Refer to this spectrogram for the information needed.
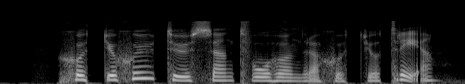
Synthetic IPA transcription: ɧɵt̪ːɪʊɧʉ̟ːt̪ʰʉ̟ːsənt̪ʰv̥oːɦɵnd̪ɾa̰ɧɵt̪ʰːɪʊt̪ʰɾḛː

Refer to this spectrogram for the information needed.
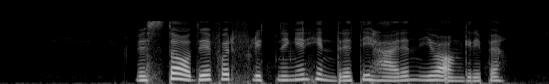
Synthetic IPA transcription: ʋeːst̪ɑːd̪ɪəfɔɾflʏt̪nɪŋəɾhɪnd̪ɾət̪̚d̪iːhæːɾəniːoːʔɑ̰ŋɡɾiːpə

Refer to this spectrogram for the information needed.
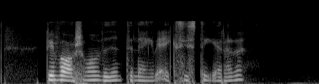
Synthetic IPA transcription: d̪̥ɛvaʂɔmɔmvɪɪnt̪əlɛŋɾə̰ɛksɪst̪ḛːɾad̪ə

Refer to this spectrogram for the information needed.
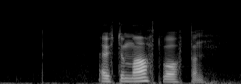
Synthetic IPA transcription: ʔɑʉt̪ʊmɑːt̪ʋoːpən

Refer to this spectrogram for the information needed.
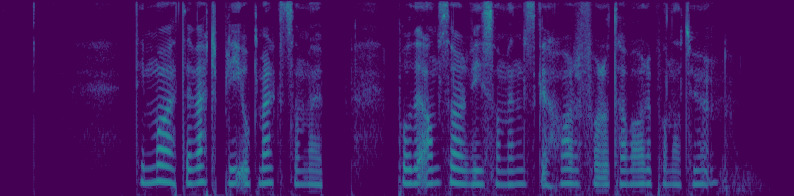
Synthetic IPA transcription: d̪̥iːmoːɛt̪ʰəʋæʈbliːʔʊpmæɾksɔmə | b̥ʰoːd̪ə̰ːʔɑnsʋɑːɾʋiːsɔmmɛnəskəɾhɑːɾfɔɾoːt̪ʰɑːʋɑːɾəpʰoːnɑt̪ʰʉːəɳ

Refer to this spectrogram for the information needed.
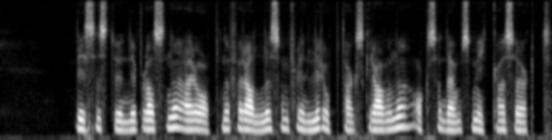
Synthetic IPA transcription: d̪ɪsəst̪ʉd̪jəpʰɽɑsənəæːɾoːpnəfɔɾɑlːəsɔmfɽɪnləɾʊpd̪ɑːɡsɡɾɑːʋənəɔ̰ɡ̥sɔd̪ɛmsɔmɪkːəhɑʂøːkt̪

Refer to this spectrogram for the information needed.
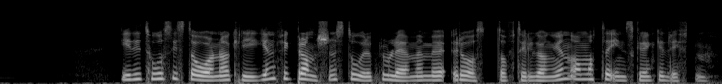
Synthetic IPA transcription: iːd̪iːt̪ʰuːsɪst̪əoːɳəɑːkʰɾiːɡənfɪk̚bɾɑŋʃɳ̩st̪uːɾəpʰɾʊbleːməmeːʔɾoːst̪ɔft̪ʰɪlɡɑŋənoːmɔt̪əʔɪnskɾɛŋkəd̪ɾɪft̪n̩

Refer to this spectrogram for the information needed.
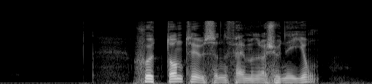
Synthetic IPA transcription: ɧɵt̪ːɔnt̪ʰʉ̟ːsənfɛmhɵnd̪ɾaɕʉ̟ːniːʊ̰

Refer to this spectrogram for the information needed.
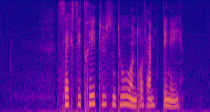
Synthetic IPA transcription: sɛkst̪ɪt̪ʰʁeːt̪ʰʉːsn̩t̪ʰuːhʉnd̪ʁoːfɛmt̪ɪniː

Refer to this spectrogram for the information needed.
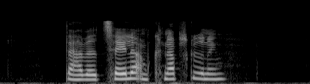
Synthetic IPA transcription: d̥ɑ̈hɑ̈ʋæɐð̩ˠt͡sʰɛːləʔɒ̽mkʰnɒ̽b̥sɡ̥yð̞̰ˠne̝ŋ

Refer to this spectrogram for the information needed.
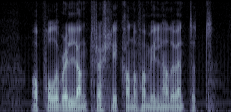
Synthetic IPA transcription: ʔɔphɔlːəbɽɛlɑŋt̪fɾɑ̰ːʂɭiːkhɑnofɑmiːlənhɑd̪ːəʋɛnt̪ət̪

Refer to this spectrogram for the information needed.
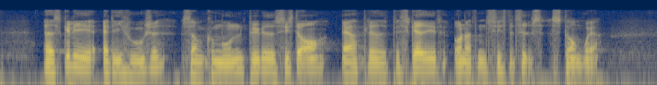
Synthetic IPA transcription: ʔæð̞ˠsɡ̥e̝l̰iəæd̥iɦuːsəsɒ̽mkʰo̝muːnn̩b̥yɡ̥əð̞̩ˠsisd̥əɒ̰ː | æɐb̥le̝ːð̞̩ˠb̥e̝sɡ̥ɛð̰ˠiðˠʔɔ̽n̰ɐd̥ensisd̥ət͡sʰið̞̰ˠsːd̥ɒːmweɐ̰

